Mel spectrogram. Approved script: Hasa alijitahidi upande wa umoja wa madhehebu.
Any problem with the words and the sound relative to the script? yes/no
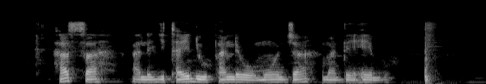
yes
